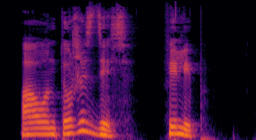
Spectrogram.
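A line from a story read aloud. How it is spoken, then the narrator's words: Calm even voice, open fury. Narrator (Russian): спросил Рауль очень спокойным и ровным голосом, и я подумала, что он даже не пытается скрыть ярость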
